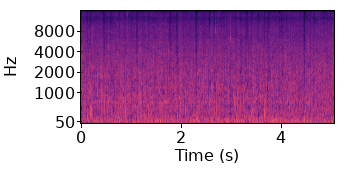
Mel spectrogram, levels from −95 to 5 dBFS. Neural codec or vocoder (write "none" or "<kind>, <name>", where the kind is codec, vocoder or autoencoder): codec, DAC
